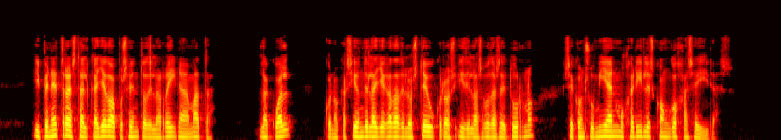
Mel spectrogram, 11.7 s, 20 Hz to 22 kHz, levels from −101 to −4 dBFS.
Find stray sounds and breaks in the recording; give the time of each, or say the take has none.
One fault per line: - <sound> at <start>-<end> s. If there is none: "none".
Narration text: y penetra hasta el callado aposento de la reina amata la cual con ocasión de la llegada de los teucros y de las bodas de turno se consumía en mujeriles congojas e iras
none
